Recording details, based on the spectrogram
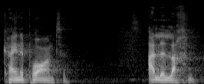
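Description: A man's voice: on the low side, steady tone, unhurried, heavy background noise. A man performing a live comedic reading of a long joke, theatrically switching between quoted characters.

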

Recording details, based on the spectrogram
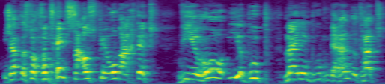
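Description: A man's voice: very high voice, expressive, normal speed, a bit bright. An actor playing an indignant, pedantic father who sputters with outrage in a 1950s German radio comedy. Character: indignant, huffy father defending his wimpy son. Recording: roomy 1950s radio play recording.

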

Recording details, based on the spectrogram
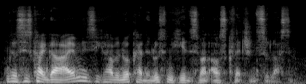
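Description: An actor playing a shy, self-deprecating young private detective in a radio crime drama, speaking hesitantly with stammers. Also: male voice, fairly low pitch, expressive, quick pace, warm tone, slightly rough, exaggerated voice. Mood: defensive.

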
